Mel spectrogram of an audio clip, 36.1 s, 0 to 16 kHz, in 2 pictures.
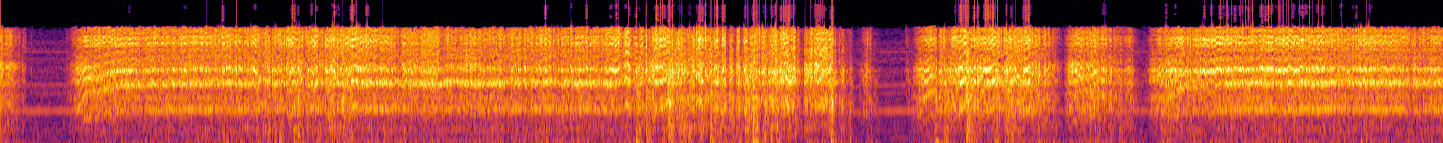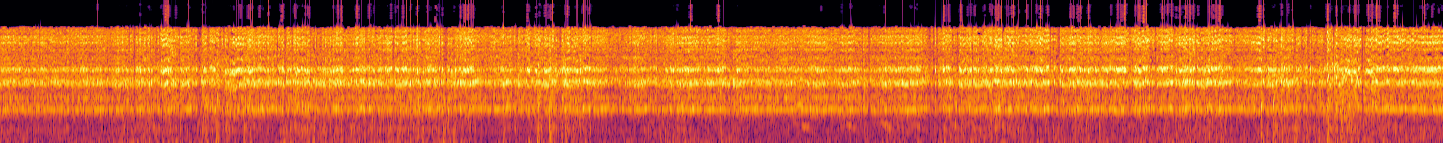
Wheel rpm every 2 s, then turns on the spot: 120, 230, 230, 230, 180, 100, 160, 140, 230, 230, 230, 230, 230, 230, 240, 240, 230, 230.
none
